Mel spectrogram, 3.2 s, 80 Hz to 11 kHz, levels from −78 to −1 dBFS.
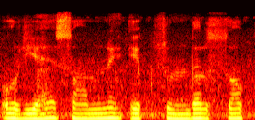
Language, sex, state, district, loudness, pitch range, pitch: Hindi, male, Uttar Pradesh, Shamli, -15 LUFS, 130-135 Hz, 130 Hz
